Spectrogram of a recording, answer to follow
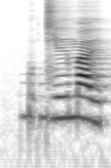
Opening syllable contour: high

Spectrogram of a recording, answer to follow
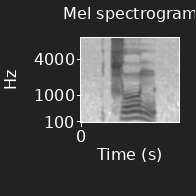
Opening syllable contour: falling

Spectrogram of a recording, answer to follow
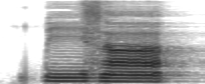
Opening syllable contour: low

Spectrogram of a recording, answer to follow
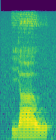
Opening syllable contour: low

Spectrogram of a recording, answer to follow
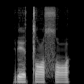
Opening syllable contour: low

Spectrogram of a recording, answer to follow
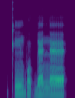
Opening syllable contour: high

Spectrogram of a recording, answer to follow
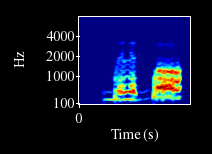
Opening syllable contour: low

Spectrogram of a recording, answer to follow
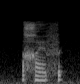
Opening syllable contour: high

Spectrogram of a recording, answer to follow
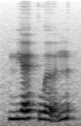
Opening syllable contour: rising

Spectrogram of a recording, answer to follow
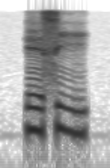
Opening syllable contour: low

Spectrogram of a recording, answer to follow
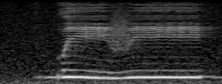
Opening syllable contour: falling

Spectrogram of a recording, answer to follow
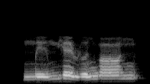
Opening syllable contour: rising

